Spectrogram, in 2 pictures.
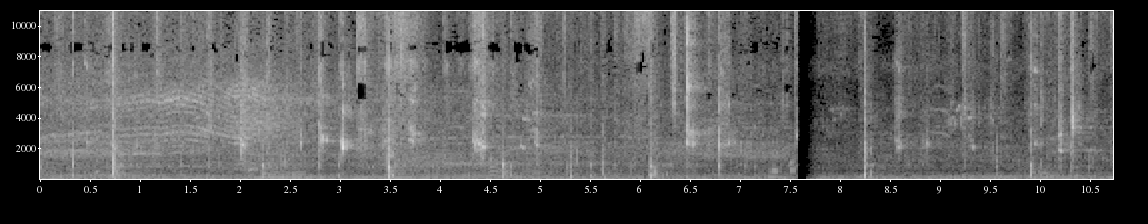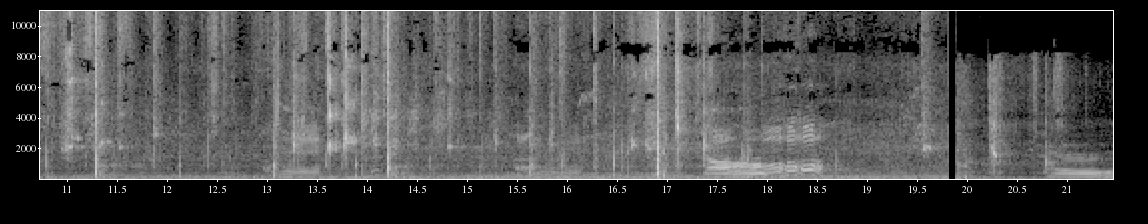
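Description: Tennis rally on a hard court: sharp racket-on-ball strikes and ball bounces, about one a second, with footsteps between shots.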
